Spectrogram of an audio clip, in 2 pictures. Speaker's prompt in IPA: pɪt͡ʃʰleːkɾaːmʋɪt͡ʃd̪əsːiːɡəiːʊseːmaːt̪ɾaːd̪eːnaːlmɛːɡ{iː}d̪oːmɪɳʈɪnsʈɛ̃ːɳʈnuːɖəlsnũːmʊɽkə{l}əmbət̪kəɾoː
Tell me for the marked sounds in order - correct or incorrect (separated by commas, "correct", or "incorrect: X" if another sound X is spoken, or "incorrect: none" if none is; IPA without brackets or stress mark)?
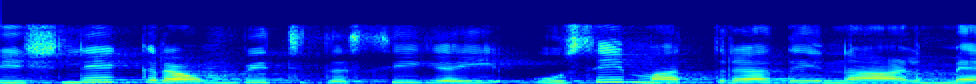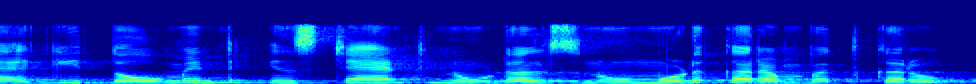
correct, incorrect: ɾ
